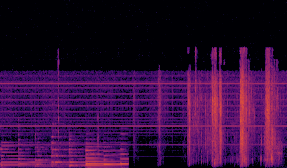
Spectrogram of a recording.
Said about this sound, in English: Suddenly, I hear footsteps.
